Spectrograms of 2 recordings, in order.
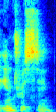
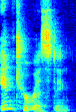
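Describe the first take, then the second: First: The word is shortened, with a syllable dropped. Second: The word is said with all its syllables. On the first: "It was like a little contraction. I say interesting" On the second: "he said interesting"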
